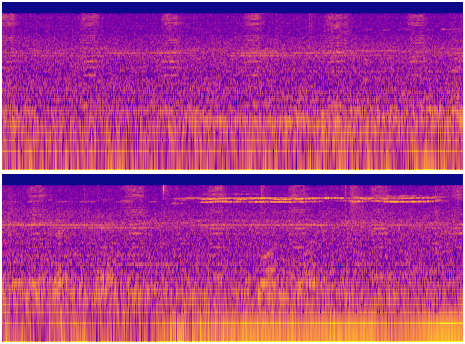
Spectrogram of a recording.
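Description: A bus rattles and creaks as it rolls along.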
